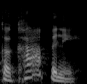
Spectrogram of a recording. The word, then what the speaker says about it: cacophony: He was saying it wrong all day. But it's called cacophony. That's right, cacophony.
